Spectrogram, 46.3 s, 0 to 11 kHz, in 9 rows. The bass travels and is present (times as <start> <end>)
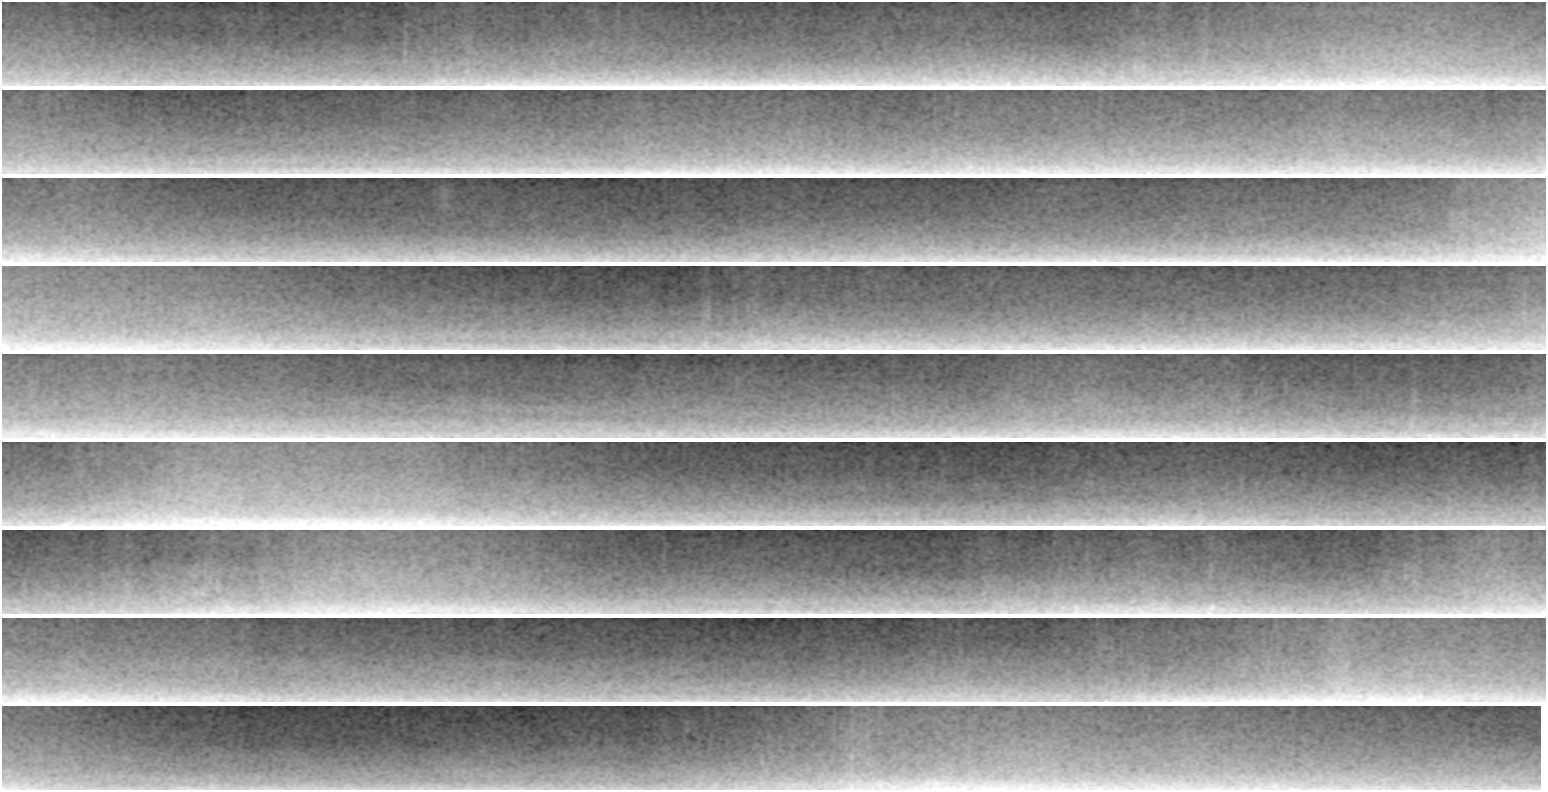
33.5 34.5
